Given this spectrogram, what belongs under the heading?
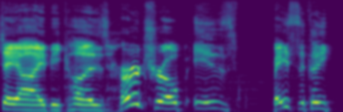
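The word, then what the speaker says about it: Eiai: First, we have AI, and that is spelled E-I-A-I. It's pronounced AI because her trope is basically kudere.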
